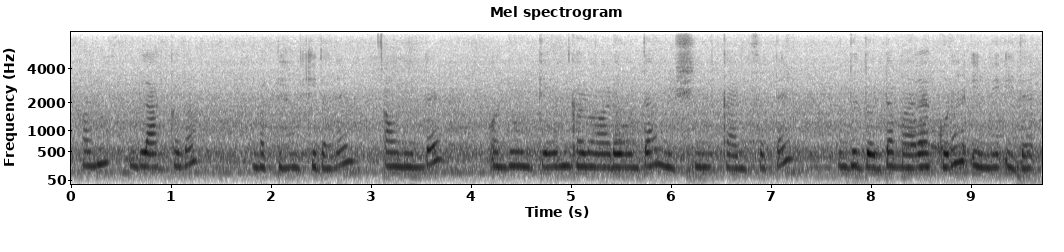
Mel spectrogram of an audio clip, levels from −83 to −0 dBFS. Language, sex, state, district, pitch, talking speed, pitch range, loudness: Kannada, female, Karnataka, Bellary, 235 Hz, 105 wpm, 225-245 Hz, -17 LUFS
